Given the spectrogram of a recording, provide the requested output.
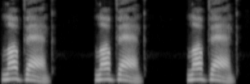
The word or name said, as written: Lebesgue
